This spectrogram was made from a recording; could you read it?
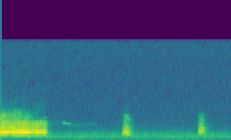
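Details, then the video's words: Egret sound used to lure birds for trapping: one long, loud, grating squawk lasting over half a second, then two brief, softer rasping croaks about a second apart. "TIẾNG CÒ TRẮNG"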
